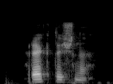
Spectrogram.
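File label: "ректысьны", Komi, male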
